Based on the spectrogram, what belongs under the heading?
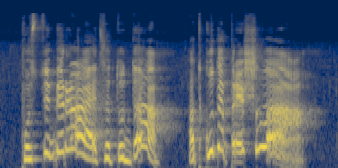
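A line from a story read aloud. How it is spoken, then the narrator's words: Yelling. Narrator (Russian): орал черный коготь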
